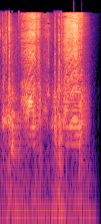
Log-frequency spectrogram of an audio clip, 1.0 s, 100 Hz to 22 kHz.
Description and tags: glitch robot 1
Robot / motor sound for Sonic Pi Library. Part of the first Mehackit sample library contribution.
digital, electronic, glitch, sci-fi, servo, spring, techy, weird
